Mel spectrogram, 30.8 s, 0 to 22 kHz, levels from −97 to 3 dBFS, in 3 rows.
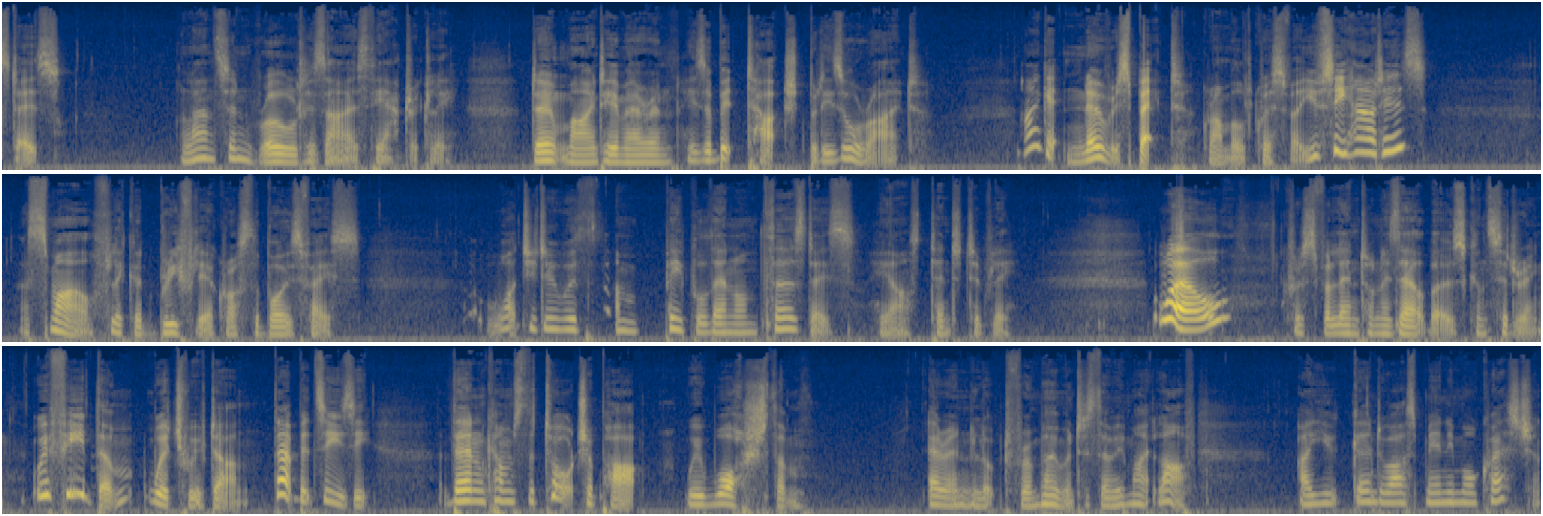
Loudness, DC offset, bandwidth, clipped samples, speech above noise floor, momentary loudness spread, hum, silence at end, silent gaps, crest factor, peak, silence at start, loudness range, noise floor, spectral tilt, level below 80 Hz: -24 LUFS; under 0.1%; over 20 kHz; under 0.1%; 30 dB; 15 LU; none; 0 s; none; 26 dB; 0 dBFS; 0 s; 11 LU; -55 dBFS; -4 dB/octave; -46 dBFS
